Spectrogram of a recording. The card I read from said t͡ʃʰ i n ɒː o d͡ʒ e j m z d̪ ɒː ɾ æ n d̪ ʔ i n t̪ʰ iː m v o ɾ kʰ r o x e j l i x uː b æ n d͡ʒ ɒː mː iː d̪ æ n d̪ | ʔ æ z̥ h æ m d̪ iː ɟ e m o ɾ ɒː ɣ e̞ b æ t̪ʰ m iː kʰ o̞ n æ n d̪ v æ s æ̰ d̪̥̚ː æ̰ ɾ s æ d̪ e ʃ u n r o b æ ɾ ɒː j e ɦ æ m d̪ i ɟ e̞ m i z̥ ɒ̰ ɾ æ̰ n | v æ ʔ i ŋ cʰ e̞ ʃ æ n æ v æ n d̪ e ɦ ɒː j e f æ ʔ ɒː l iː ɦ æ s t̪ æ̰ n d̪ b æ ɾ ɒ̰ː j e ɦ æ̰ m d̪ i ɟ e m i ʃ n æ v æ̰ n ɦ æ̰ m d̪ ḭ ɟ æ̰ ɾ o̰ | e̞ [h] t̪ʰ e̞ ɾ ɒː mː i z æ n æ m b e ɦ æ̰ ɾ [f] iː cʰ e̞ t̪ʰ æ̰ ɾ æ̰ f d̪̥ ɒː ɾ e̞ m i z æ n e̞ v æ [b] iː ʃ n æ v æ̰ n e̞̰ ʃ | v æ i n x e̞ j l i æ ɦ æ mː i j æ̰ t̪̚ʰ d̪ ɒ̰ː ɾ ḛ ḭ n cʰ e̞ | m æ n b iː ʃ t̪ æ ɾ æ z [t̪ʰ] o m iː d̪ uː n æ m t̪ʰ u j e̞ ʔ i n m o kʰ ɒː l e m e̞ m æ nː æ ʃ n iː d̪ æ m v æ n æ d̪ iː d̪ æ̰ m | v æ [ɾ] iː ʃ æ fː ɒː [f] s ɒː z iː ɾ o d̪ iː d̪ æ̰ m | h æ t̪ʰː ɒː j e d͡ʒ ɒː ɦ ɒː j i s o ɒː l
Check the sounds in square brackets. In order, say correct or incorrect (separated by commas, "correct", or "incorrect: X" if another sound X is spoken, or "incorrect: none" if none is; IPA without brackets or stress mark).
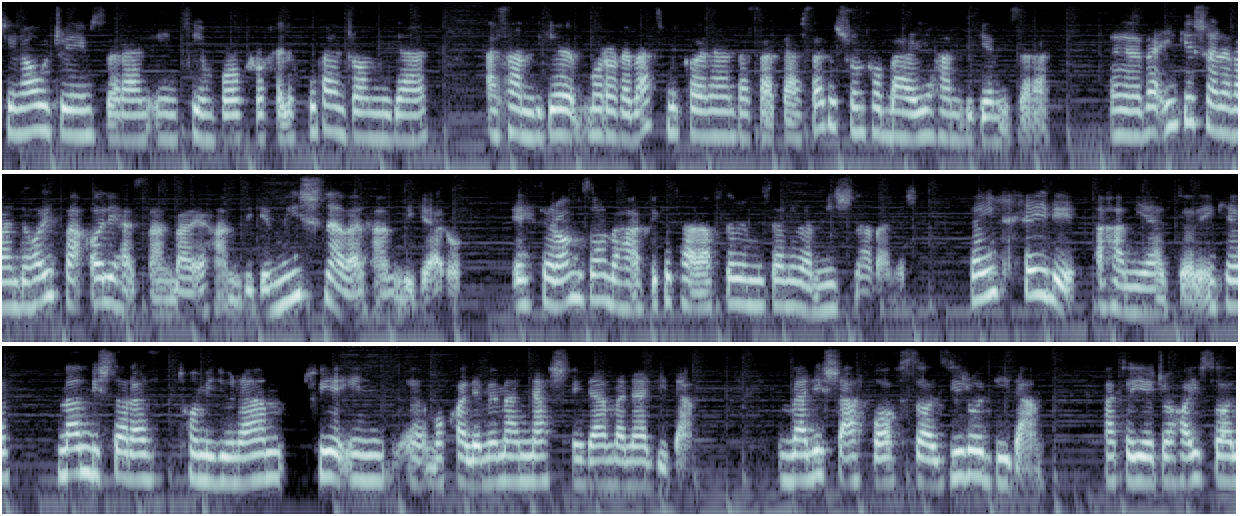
correct, correct, incorrect: m, correct, incorrect: l, correct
